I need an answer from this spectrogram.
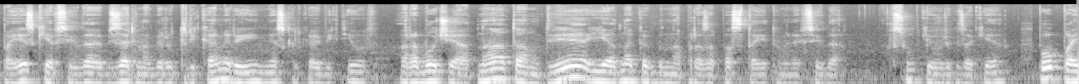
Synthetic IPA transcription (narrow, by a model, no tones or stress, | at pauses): pɐjest̪̚kʲɪjafsʲɪɡd̪aɐbʲɪzatʲɪlʲnəbʲɪɾut̪ɾʲikʰamʲɪɾɨinʲeskəlʲkəɐbjɪktʲivəf | rɐbo̞t͡ɕɪjəɐd̪nat̪amd̪vʲeiɐd̪nakaɡ̚bɨnɐpɾɐzɐpasːt̪ɐit̪ʊmʲɪnʲafsʲɪɡd̪a | fsumkʲɪvɾʲɪɡzɐkʲʰepopɐ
